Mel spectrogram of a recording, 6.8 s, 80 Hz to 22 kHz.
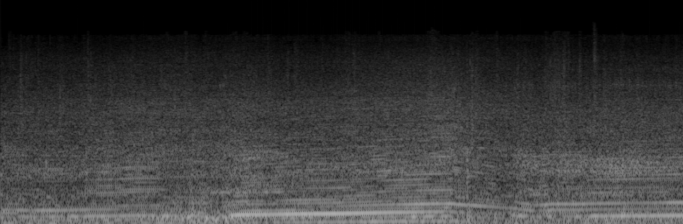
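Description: A 2020 Toyota 86 Hakone Edition heard from inside while driving, its engine droning loudly and steadily with rising and shifting pitch as revs change, a constant close mechanical roar.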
